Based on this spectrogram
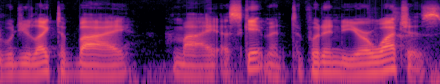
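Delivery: ordinary talk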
